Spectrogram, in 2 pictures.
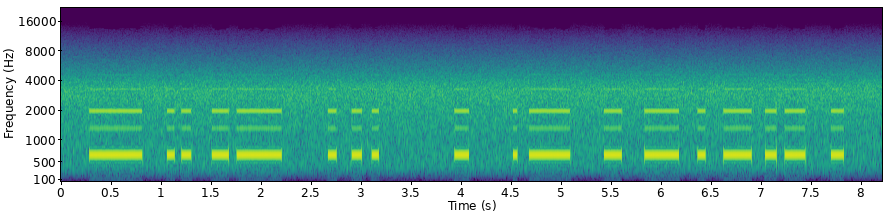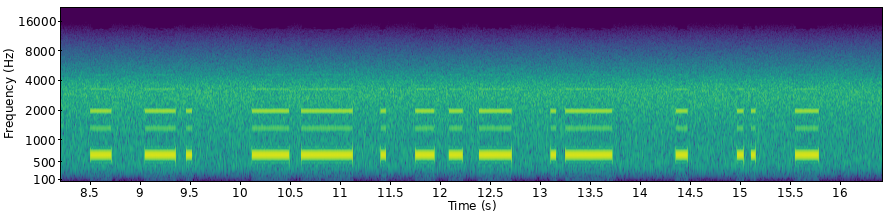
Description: Beeps of irregular length. There is no code.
